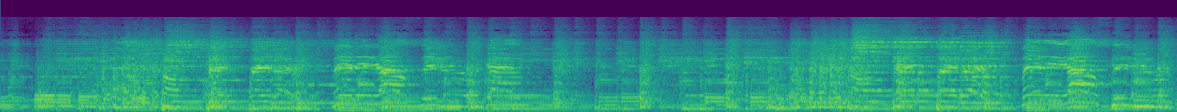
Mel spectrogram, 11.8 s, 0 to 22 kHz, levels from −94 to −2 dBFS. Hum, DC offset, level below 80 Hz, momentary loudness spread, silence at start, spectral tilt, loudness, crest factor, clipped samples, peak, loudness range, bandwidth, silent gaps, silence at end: none; under 0.1%; -40 dBFS; 9 LU; 0 s; -4.5 dB/octave; -18 LUFS; 16 dB; under 0.1%; -4 dBFS; 5 LU; 11.5 kHz; none; 0 s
